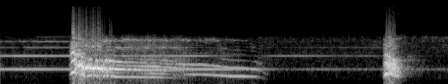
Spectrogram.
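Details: Eleven-year-old female chocolate Labrador Retriever let outside to howl at a monthly tornado siren test: one long, falling, wavering howl over a steady siren tone, then a brief loud burst; siren drones throughout.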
